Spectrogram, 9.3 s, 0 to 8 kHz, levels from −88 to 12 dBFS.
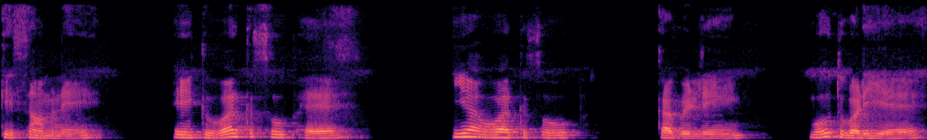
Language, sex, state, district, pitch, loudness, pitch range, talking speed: Hindi, male, Bihar, Jamui, 150 Hz, -18 LUFS, 135-165 Hz, 80 wpm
